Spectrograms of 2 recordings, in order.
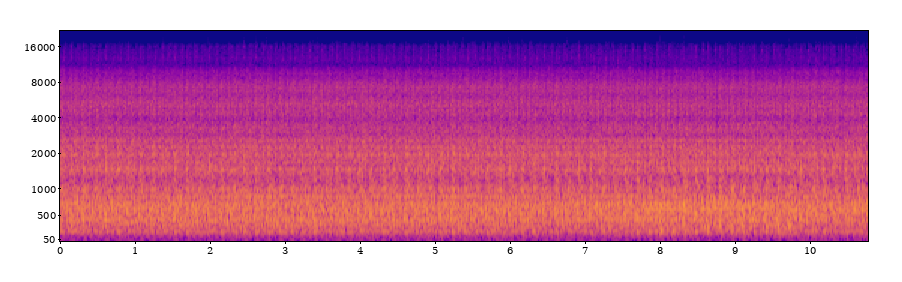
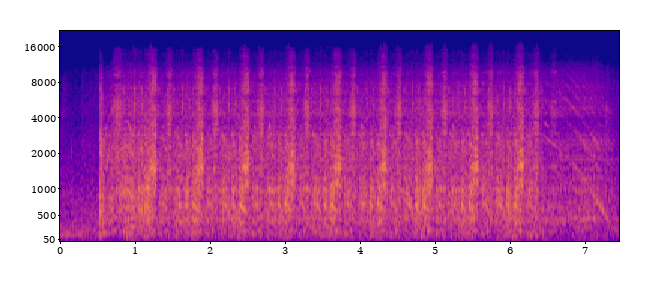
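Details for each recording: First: Audi A8 D2, 2.5 TDI V6 AKE diesel, rough idle that began after the owner replaced hydraulic lifters and rockers. Loosening cylinder 4's injector nut leaves the lumpy idle unchanged while cylinders 5 and 6 change it: cylinder 4 dead. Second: Audi A8 D2, 2.5 TDI V6 AKE diesel with a rough idle, cranking during a compression gauge test through an adapter. Cylinder 4 read 0 and cylinders 5 and 6 about 20–22 bar; even, strong cranking beats.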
